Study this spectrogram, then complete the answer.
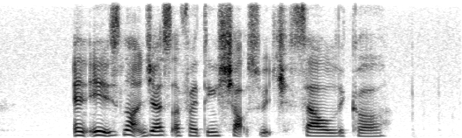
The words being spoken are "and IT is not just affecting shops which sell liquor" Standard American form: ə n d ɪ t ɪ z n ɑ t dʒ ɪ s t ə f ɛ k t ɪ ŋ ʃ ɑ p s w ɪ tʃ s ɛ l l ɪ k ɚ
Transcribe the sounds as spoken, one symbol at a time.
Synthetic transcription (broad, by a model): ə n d ɪ t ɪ s n ɑ t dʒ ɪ s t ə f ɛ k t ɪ ŋ ʃ ɑ p s w ɪ tʃ s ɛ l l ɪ k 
